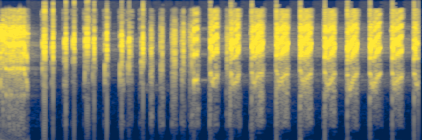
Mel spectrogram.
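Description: Swiftlet chatter: a quick run of short, dry, high-pitched clicking chirps, about five per second, getting louder and more even toward the end. No other sounds.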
